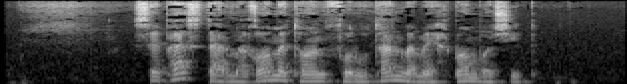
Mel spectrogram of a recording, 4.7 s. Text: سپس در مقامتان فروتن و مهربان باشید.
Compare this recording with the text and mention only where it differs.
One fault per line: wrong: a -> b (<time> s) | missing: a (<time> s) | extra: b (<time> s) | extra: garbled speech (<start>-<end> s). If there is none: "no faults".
no faults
